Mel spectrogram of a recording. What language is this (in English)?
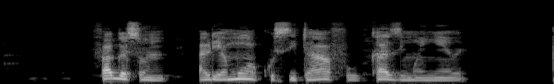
Swahili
